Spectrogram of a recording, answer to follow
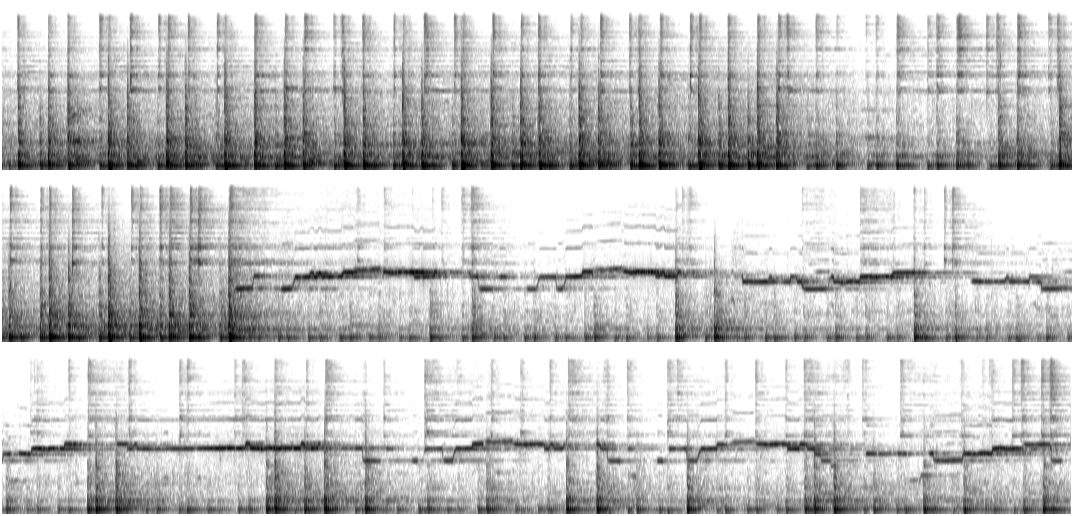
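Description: Live ensemble music: Japanese taiko drums beat a dense, driving, repetitive rhythm over a steady low tone. About thirteen seconds in, the drumming thins and a high melody line takes over, stepping up and down over lighter percussion.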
